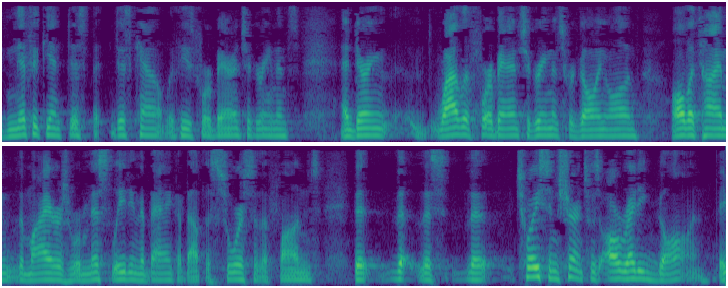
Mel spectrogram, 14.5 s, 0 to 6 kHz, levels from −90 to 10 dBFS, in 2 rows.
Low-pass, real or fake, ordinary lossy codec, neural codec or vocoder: 5.4 kHz; fake; MP3, 24 kbps; codec, 16 kHz, 2 kbps, FunCodec, trained on Chinese and English, 25 frames a second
